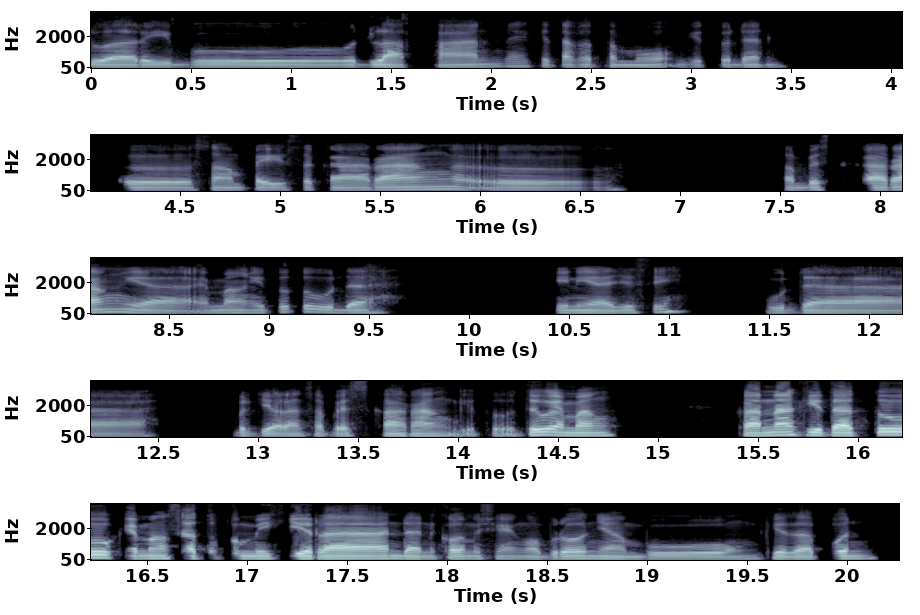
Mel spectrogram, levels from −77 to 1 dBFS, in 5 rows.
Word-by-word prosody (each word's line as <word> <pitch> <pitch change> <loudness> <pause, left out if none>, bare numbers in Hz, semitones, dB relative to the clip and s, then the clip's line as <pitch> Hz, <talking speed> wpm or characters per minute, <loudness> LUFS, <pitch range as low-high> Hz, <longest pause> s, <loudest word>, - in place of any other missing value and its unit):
2008, 100 0 -2
nah 120 - -11
kita 105 - -8
ketemu 95 -2 -7 0.2
gitu, 100 - -10
dan, 100 -1 -6 0.8
eee, 100 -1 -2
sampai 100 0 -4
sekarang 110 +3 -2 0.2
eee, 100 -3 -6 0.8
sampai 105 0 -4
sekarang 115 +6 0
ya 100 -3 -3
emang 115 +3 -5
itu 140 +5 -9
tuh 140 -6 -4
udah, 105 0 -1 0.9
ini 110 -1 -2
aja 100 +1 -3
sih, 140 +8 -8 0.4
udah 105 -2 -3 1.1
berjalan 105 -2 0
sampai 95 - -3
sekarang 105 +2 -1
gitu. - - -6
Itu 145 +1 +7
emang 125 -1 +3 0.6
karena 125 +4 +8
kita 135 -2 +8
tuh 155 0 +7
emang 125 +1 +2
satu 120 -2 0
pemikiran 120 0 +5
dan 110 -3 +2
kalau 110 0 +1
misalnya 110 -1 -7
ngobrol 115 +3 +1
nyambung, 100 -1 -3
kita 105 -1 +1
pun, 120 +1 -1
105 Hz, 120 wpm, -21 LUFS, 100-120 Hz, 1.1 s, karena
